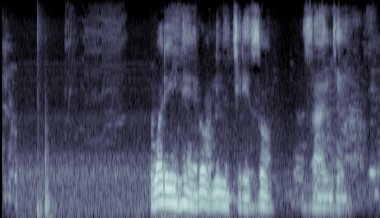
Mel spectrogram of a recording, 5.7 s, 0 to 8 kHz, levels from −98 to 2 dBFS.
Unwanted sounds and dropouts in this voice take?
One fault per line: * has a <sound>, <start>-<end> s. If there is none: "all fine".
* has a squeak, 0.4-1.9 s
